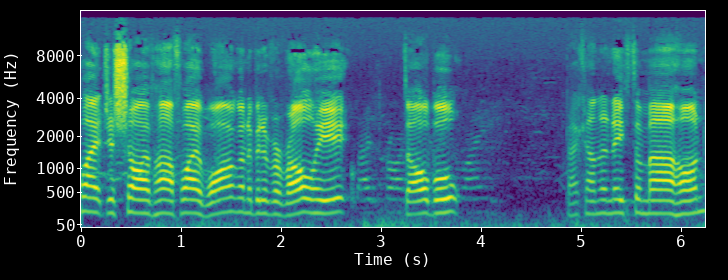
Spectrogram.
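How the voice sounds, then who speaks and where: A man with an Australian accent speaks at a moderate pace in a high pitch, his intonation flat and monotone, with long pauses coming often. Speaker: rugby league commentator. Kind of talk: live commentary. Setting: stadium.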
